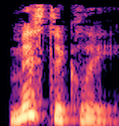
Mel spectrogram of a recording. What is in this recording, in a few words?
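"mystically", British English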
